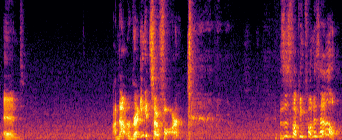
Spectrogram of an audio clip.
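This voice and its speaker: A young man with a booming voice, rambling through a casual story as a streamer, swearing freely with lots of fillers. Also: huge pitch swings, slow pace, bright, forceful tone, slight background noise.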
